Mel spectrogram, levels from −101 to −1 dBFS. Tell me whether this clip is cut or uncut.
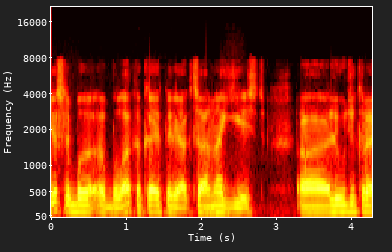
uncut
